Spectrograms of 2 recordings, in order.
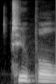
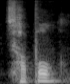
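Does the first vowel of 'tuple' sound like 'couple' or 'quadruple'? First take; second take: quadruple; couple. First: The first vowel is a long 'oo' sound. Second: The first vowel is short, as in 'couple'. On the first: "like quadruple" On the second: "like a couple"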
